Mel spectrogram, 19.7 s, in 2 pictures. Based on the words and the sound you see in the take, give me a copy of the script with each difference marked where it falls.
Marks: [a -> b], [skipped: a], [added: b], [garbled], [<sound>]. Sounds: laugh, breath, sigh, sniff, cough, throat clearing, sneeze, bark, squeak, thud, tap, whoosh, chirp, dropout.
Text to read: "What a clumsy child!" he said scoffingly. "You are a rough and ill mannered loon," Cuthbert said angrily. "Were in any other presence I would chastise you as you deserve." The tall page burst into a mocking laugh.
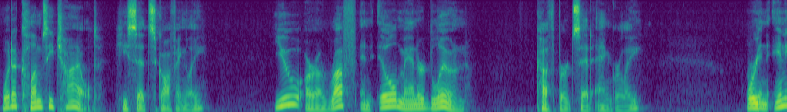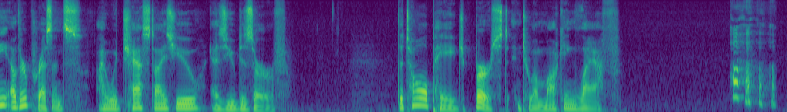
"What a clumsy child!" he said scoffingly. "You are a rough and ill mannered loon," Cuthbert said angrily. "Were in any other presence I would chastise you as you deserve." The tall page burst into a mocking laugh. [laugh]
